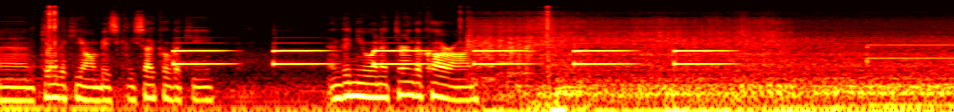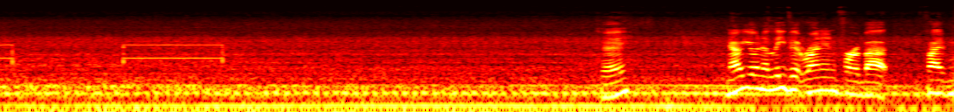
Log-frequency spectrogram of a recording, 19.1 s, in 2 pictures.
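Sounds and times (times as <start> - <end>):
car engine idling: 0.0 - 19.0
dashboard warning beeps: 1.6 - 7.5, 8.7 - 9.7, 10.8 - 11.8.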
